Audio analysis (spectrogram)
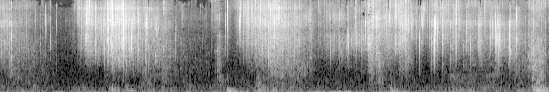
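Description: White cloud slime on a wooden table is pressed and scratched with long nails and pulled apart. It makes dense, bright crackling and crinkling in soft swells with quick snaps and a faint low thump underneath.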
